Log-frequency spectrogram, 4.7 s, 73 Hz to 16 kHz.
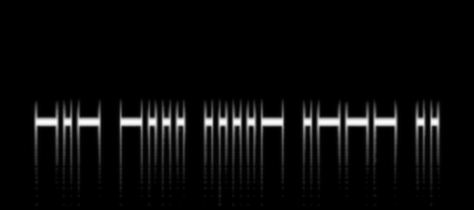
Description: Morse code, heard as a keyed tone, about 17 wpm, 700 Hz. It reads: KB4JI
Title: USA Call Signs - 5 Characters - Repeated 2x - 17wpm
